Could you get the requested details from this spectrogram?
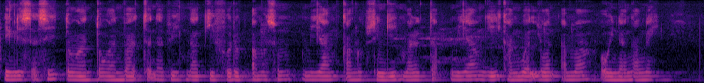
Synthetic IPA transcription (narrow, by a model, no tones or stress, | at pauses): iŋɡlisɐ̰sitoŋantoŋanbɐt͡ʃɐ̰t̚nɐbinat̚kipʰuɾup̚ɐmɐsuŋmijamkaŋɾup̚siŋɡimɐɾɐk̚tɐ̰mijamɡikʰaŋbɐlonɐ̰mɐo̰jnɐŋaŋnaj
